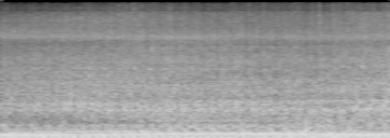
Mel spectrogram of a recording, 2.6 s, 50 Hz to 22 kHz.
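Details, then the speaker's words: 1973 VW Thing air-cooled flat-four parked since the early 1980s, now running on gravity-fed fuel, started without priming: steady even low idle with no misses, stumbles or knocks, no smoke; healthy first run. "Good golly, Miss Molly, she's a running. Look at that. That is unbelievable. No smoke whatsoever."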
